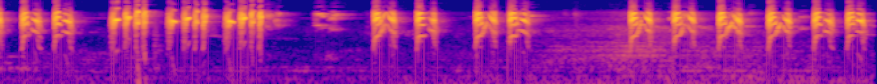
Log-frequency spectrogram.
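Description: A long-tailed shrike gives harsh, scratchy high notes in quick bursts of three to five, pausing briefly between groups; otherwise quiet.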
